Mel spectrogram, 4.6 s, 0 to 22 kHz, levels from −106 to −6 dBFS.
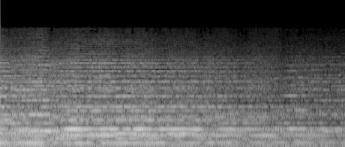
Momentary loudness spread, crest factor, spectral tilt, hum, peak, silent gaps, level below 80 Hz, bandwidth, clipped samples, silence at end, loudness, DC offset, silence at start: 11 LU; 16 dB; -7.5 dB/octave; none; -18 dBFS; none; -46 dBFS; 9 kHz; under 0.1%; 0 s; -33 LUFS; under 0.1%; 0 s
